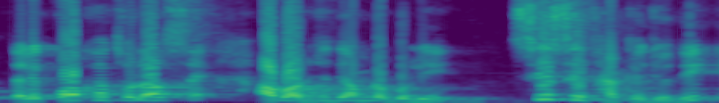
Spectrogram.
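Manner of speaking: ordinary talk, nothing marked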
